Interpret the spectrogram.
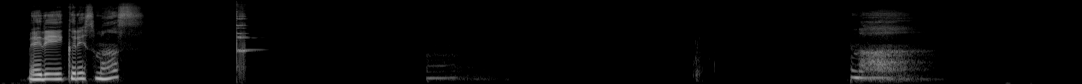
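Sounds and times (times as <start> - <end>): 
speech: 0.3 - 1.4, 8.5 - 9.1
glasses clinking in a Christmas toast: 2.4 - 2.7.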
